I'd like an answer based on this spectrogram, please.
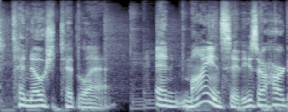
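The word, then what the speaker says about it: Tenochtitlan: It's Tenosh Titlan. And Mayan cities are hard to pronounce, too.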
